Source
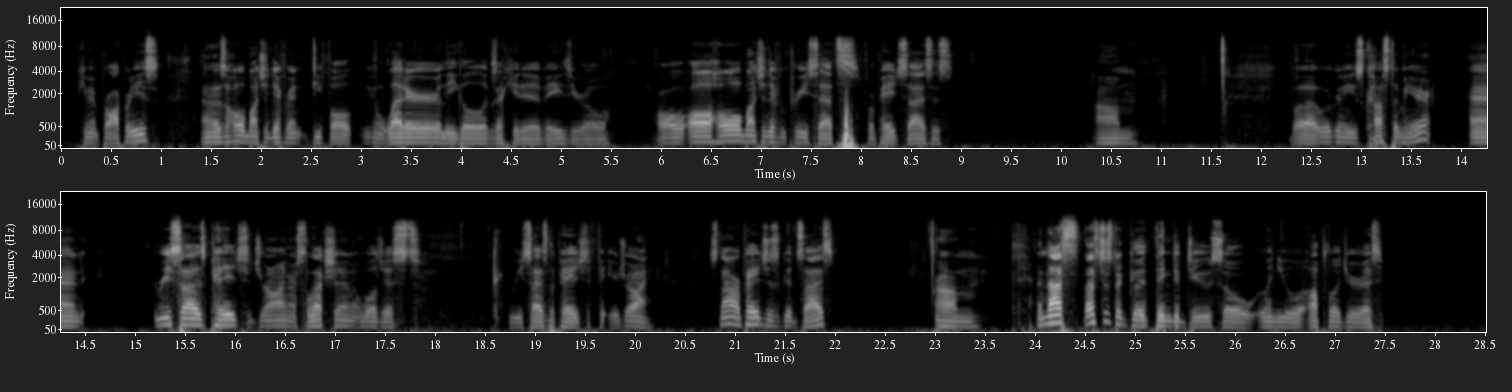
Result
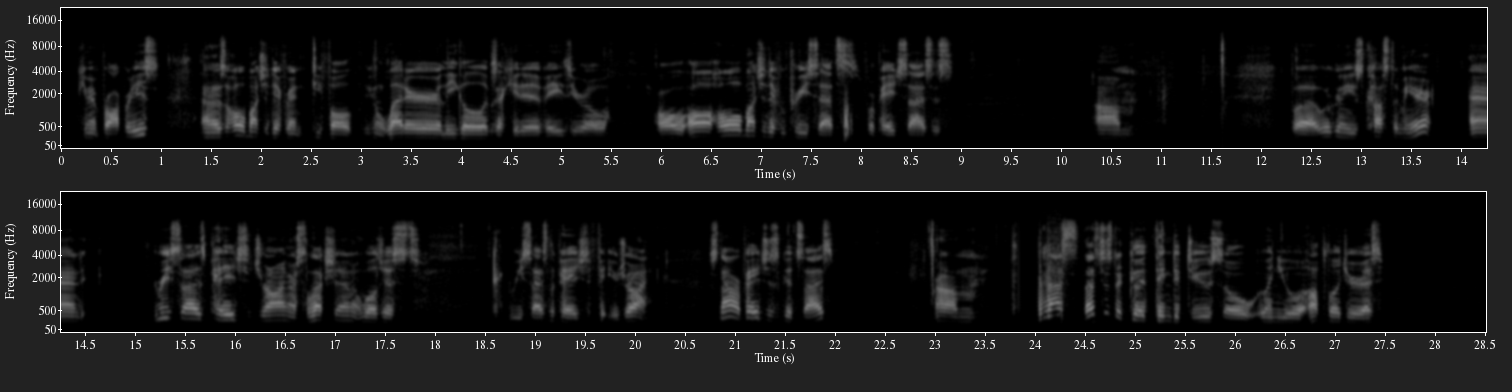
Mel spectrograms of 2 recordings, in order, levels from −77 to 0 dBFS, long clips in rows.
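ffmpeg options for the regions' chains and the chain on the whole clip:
-filter_complex "[0:a]asettb=1/sr,asplit=3[s0][s1][s2];[s0]atrim=end=23.824[s3];[s1]atrim=start=23.82:end=24.27,asetpts=PTS-STARTPTS,afade=t=in:d=0.004:c=qsin,afade=t=out:st=0.446:d=0.004:c=qsin,acompressor=threshold=0.0316:ratio=4:attack=3.2:release=140:knee=1:detection=peak,acrusher=bits=4:mix=0:aa=0.5[s4];[s2]atrim=start=24.266[s5];[s3][s4]acrossfade=d=0.004:c1=hsin:c2=qsin[s6];[s6][s5]acrossfade=d=0.004:c1=qsin:c2=hsin,highpass=f=550:w=0.5412,highpass=f=550:w=1.3066,highshelf=f=5700:g=-6,acompressor=threshold=0.0126:ratio=6,volume=1.41"

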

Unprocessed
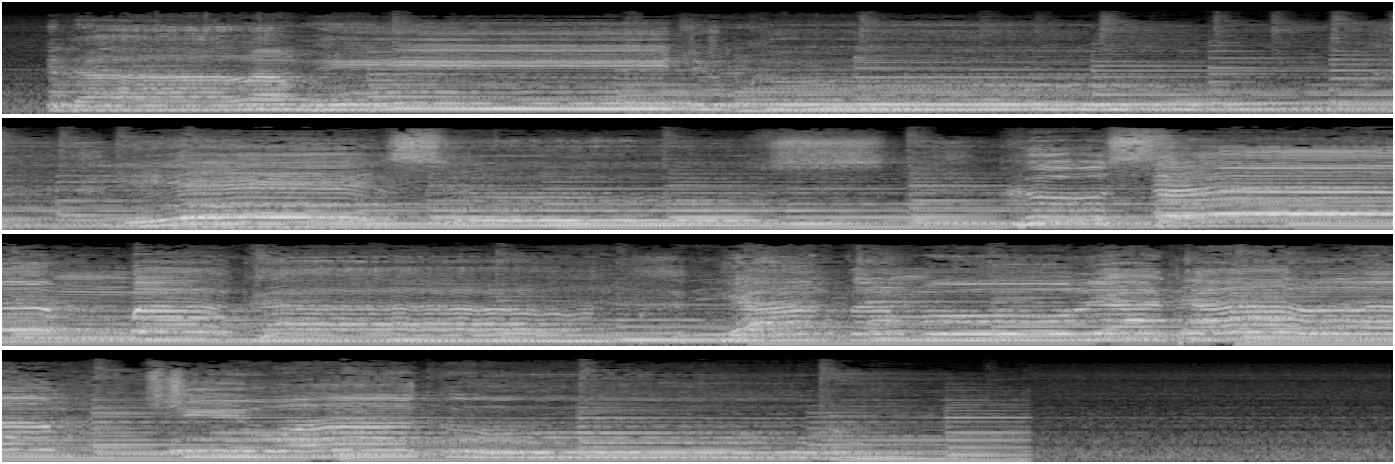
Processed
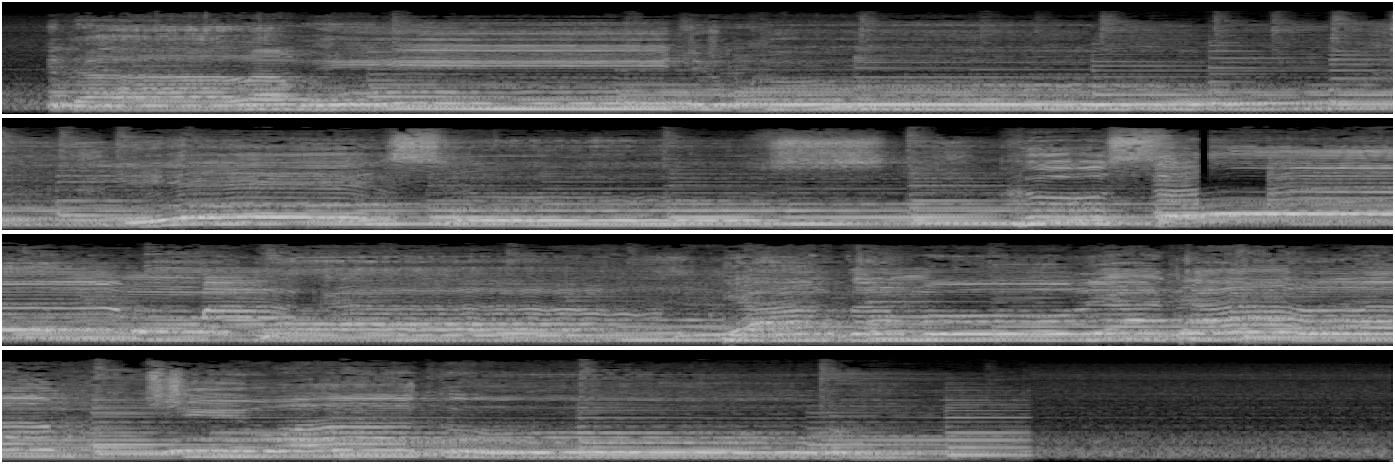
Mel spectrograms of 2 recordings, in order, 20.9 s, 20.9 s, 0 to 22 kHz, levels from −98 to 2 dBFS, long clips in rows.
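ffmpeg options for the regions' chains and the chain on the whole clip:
-filter_complex "[0:a]asettb=1/sr,asplit=3[s0][s1][s2];[s0]atrim=end=9.714[s3];[s1]atrim=start=9.71:end=13.15,asetpts=PTS-STARTPTS,afade=t=in:d=0.004:c=qsin,afade=t=out:st=3.436:d=0.004:c=qsin,highpass=f=280:w=0.5412,highpass=f=280:w=1.3066,aeval=exprs='val(0)+0.0224*(sin(2*PI*50*n/s)+sin(2*PI*2*50*n/s)/2+sin(2*PI*3*50*n/s)/3+sin(2*PI*4*50*n/s)/4+sin(2*PI*5*50*n/s)/5)':c=same,acrossover=split=840|5300[s4][s5][s6];[s6]adelay=40[s7];[s5]adelay=260[s8];[s4][s8][s7]amix=inputs=3:normalize=0,atrim=end_sample=151704[s9];[s2]atrim=start=13.146[s10];[s3][s9]acrossfade=d=0.004:c1=hsin:c2=qsin[s11];[s11][s10]acrossfade=d=0.004:c1=qsin:c2=hsin,highpass=f=230:w=0.5412,highpass=f=230:w=1.3066,equalizer=f=1600:w=1.5:g=-12,acompressor=threshold=0.0794:ratio=6"

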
